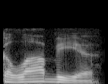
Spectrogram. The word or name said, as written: galabieh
